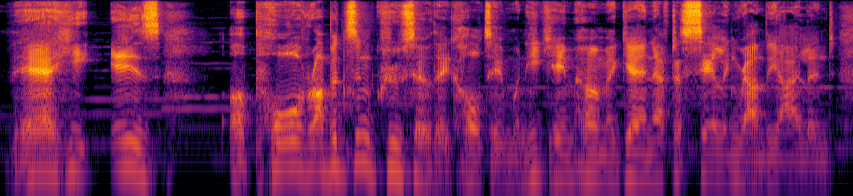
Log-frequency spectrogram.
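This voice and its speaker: An old miser from a storybook, played by a male narrator, gravelly and full of feeling. He exclaims in a breathless, childlike rush that hovers between laughter and tears. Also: medium pitch, animated, moderate pace, faint music behind. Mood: excited, gleeful. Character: elderly miser Scrooge, excited and tearful like a child. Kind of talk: dramatised storybook reading.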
